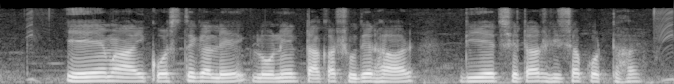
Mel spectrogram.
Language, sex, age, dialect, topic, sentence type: Bengali, male, 18-24, Standard Colloquial, banking, statement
